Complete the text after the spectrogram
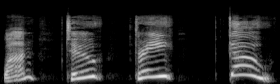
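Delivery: very high, loud squawking parrot. A narrator's reading. The parrot Kiki bossing the librarian, high squawk. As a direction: screech it cheekily like a parrot. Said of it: "said Kiki".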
